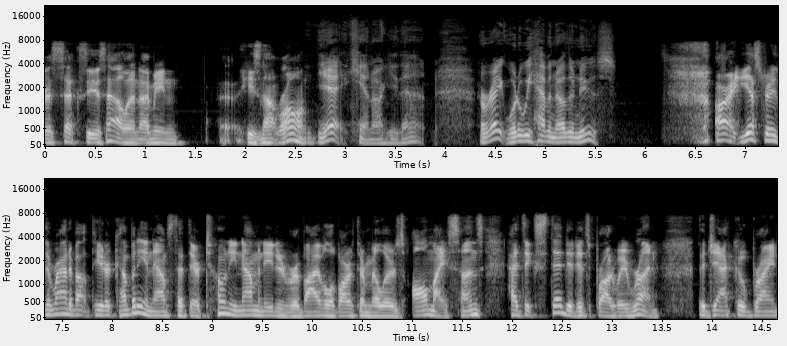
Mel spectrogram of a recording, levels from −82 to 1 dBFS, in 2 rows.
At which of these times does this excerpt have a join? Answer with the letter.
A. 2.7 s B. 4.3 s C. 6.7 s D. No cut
D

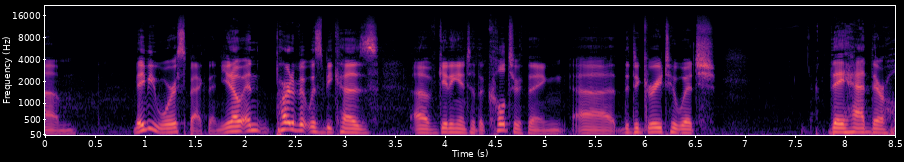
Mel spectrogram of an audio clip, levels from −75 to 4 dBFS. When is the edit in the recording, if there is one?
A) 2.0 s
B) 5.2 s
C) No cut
C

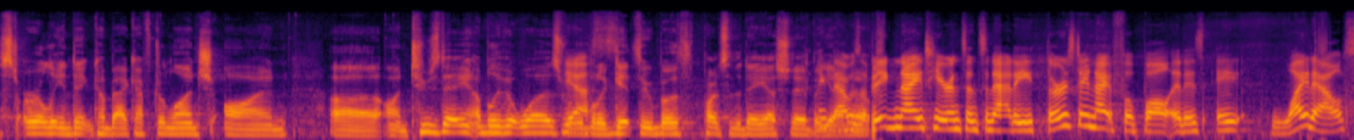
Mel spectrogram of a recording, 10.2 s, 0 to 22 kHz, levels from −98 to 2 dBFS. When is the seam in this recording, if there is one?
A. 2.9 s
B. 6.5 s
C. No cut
B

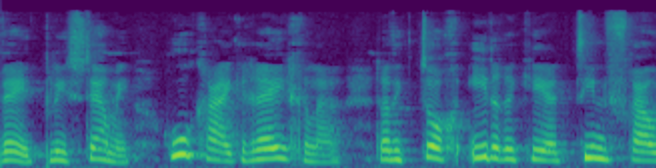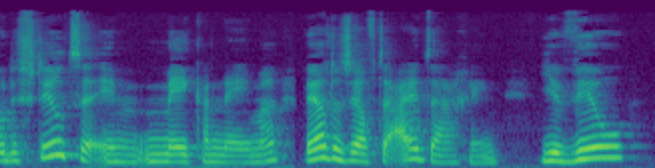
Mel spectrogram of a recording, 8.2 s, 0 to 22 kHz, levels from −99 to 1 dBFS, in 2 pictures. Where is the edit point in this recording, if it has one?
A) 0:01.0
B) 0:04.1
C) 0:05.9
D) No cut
C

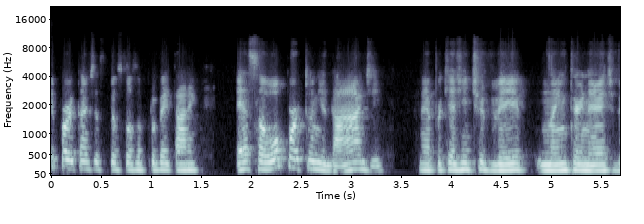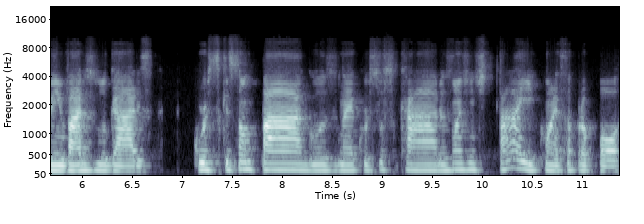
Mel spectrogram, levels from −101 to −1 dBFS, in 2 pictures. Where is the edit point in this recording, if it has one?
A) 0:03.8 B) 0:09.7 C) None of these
B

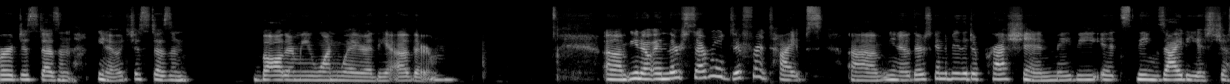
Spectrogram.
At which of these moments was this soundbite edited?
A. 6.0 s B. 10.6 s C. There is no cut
C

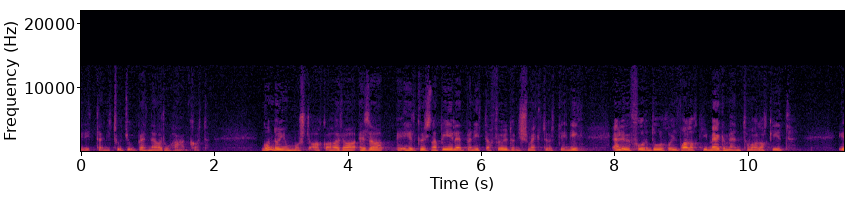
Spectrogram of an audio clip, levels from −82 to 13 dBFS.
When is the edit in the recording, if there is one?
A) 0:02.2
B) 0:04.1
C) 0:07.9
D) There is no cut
D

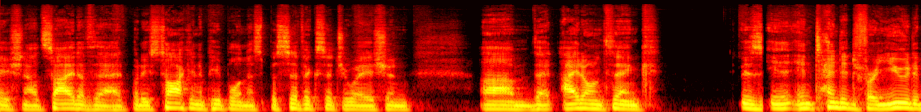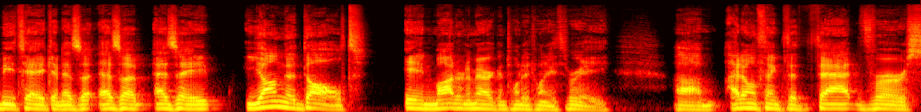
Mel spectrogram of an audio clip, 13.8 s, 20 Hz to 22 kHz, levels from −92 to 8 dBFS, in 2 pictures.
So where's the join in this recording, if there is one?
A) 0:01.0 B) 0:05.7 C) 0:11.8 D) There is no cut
B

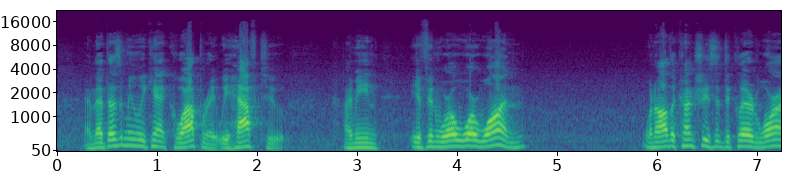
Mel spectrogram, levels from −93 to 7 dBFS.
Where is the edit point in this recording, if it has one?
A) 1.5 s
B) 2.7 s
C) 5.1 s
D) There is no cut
B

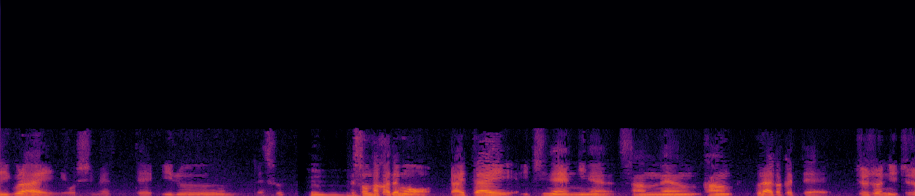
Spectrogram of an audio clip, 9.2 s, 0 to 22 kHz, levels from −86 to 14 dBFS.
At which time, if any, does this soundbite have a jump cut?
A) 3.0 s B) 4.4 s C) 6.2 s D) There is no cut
D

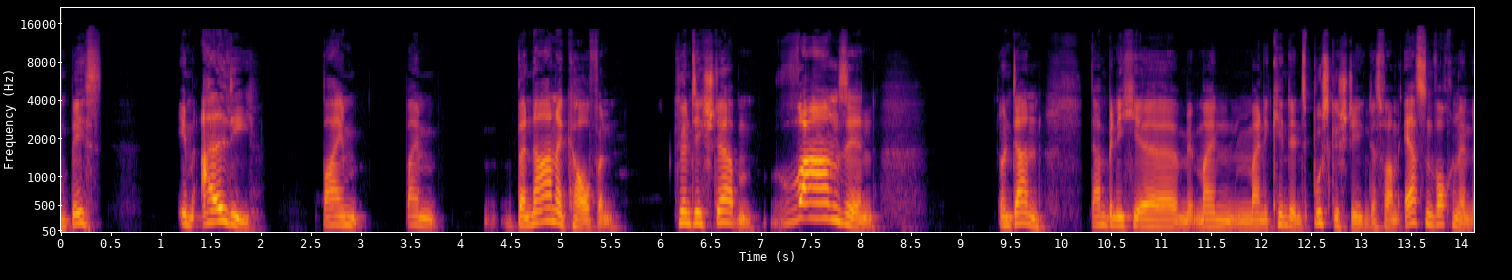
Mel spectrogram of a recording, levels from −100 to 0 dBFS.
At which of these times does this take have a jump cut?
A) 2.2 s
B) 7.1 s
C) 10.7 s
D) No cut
D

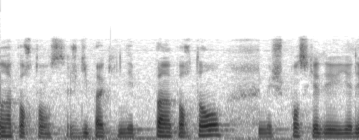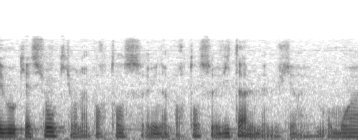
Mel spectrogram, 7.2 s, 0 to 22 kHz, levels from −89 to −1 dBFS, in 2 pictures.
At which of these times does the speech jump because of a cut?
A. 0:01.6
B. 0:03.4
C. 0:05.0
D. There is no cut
D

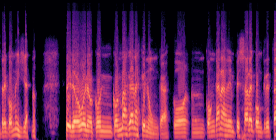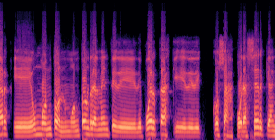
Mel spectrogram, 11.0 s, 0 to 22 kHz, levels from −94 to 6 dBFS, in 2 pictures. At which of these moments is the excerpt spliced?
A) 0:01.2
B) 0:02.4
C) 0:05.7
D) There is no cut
C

